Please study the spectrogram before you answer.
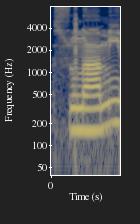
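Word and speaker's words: tsunami: ऑफ the following places सुनामी warning centre located ठीक है T silent होता है तो यह आपका ऑप्शन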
